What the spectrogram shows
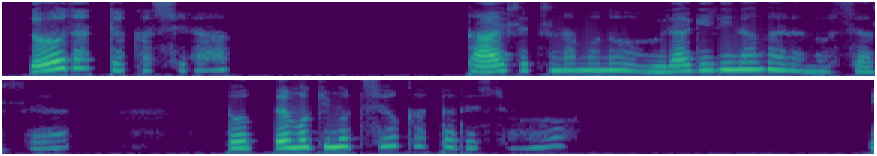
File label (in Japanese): ピロートーク, ASMR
